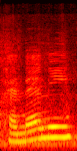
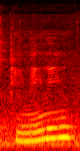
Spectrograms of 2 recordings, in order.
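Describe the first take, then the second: First: "panini" said pa-NAN-ee; alternative pronunciation. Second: "panini" said pee-NEE-nee; unsure pronunciation. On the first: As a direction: say "panini" with short flat a's, pa-NAN-ee. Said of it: "or panini". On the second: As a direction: say "panini" with ee in every syllable. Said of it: "I think that's what it is". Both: Shown as a demonstration.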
